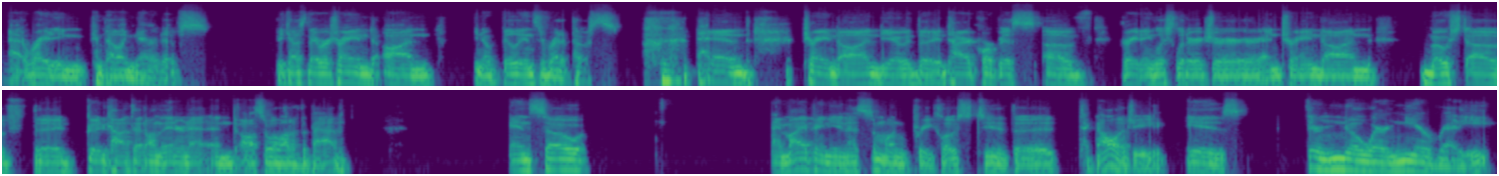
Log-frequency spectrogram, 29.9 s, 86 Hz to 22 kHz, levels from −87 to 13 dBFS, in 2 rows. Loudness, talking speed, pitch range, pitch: -23 LUFS, 125 wpm, 85-100 Hz, 95 Hz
